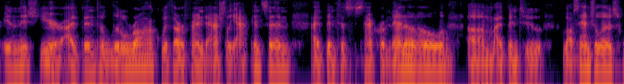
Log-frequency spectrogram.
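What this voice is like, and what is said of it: Minnesota accent, sounds almost Canadian. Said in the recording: “the accent. That's where you're from. ... You're like, is this guy Canadian? That's the accent. ... my home state of Minnesota”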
